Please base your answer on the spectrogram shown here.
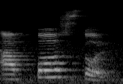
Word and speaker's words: apóstol: La palabra apóstol. Vean, apóstol. Lleva su sílaba tónica en la penúltima sílaba y termina en consonante L.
